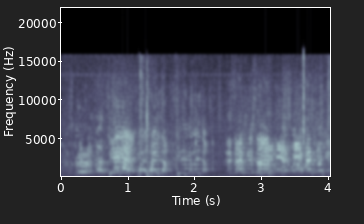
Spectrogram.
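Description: Women footballers shouting and calling to one another across the pitch, several high voices overlapping in short calls, with a single dull thump about a second in.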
